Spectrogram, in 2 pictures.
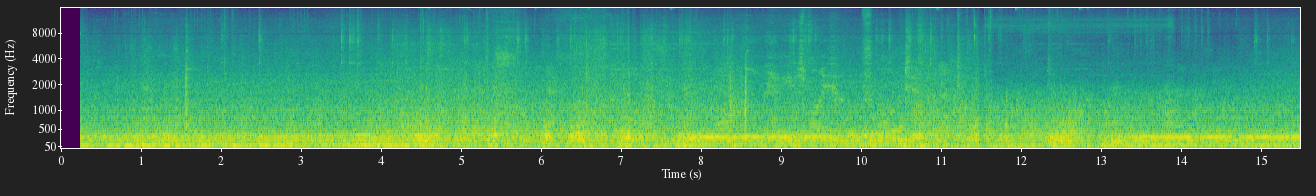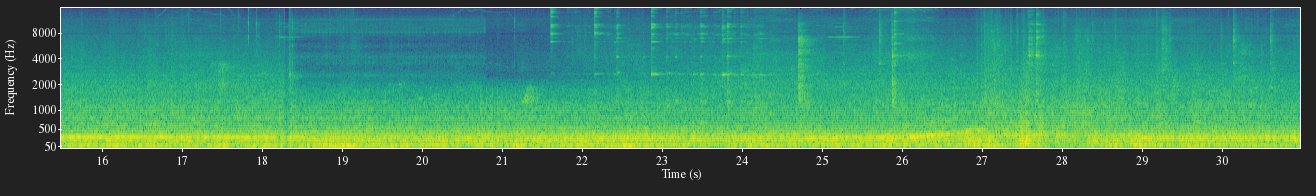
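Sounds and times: train rumbling on rails: 0.2 - 30.9
steady hum: 0.3 - 30.9.

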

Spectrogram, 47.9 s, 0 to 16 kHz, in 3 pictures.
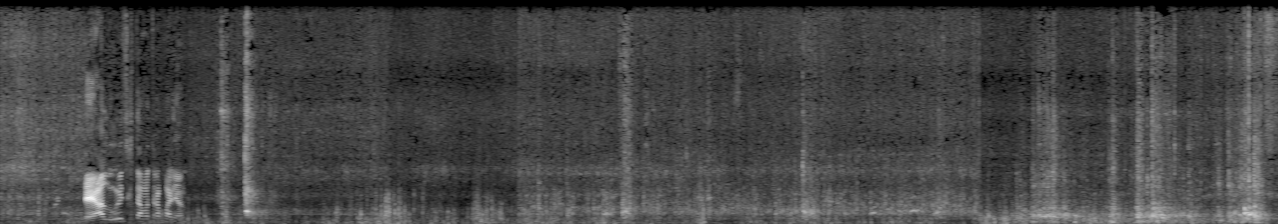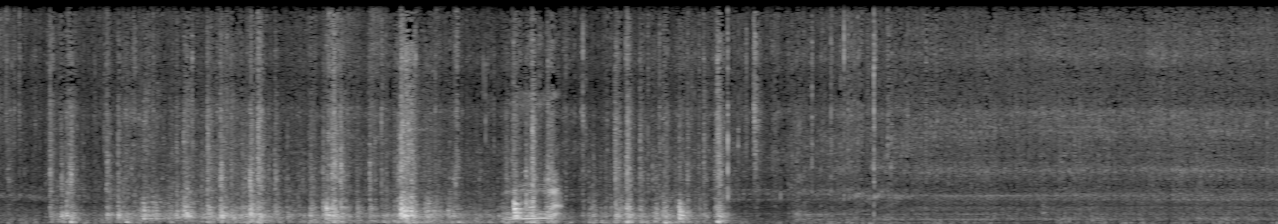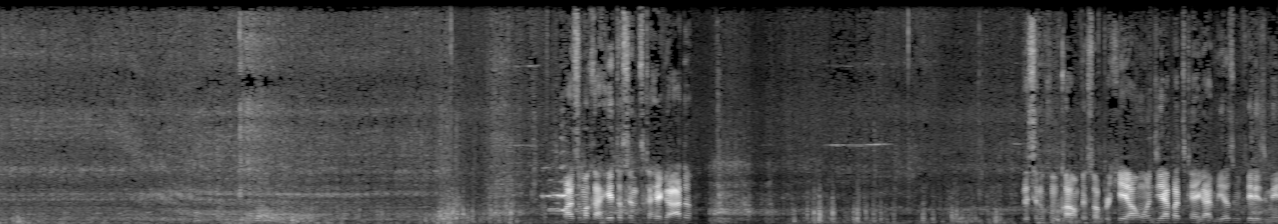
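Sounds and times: hooves clattering on metal floor: 9.6 - 29.3.

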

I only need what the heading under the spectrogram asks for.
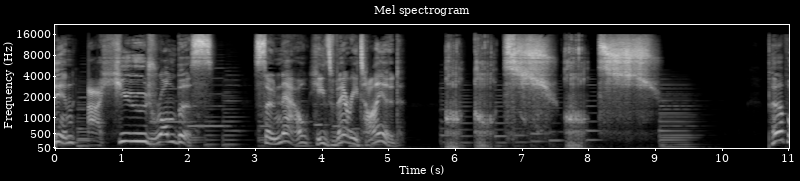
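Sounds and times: cartoon snoring: 5.9 - 9.1.

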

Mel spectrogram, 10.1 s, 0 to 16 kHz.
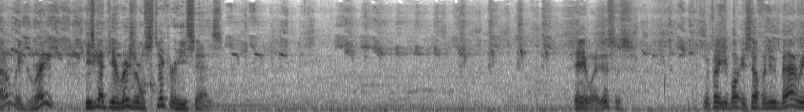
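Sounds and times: bird chirping: 0.0 - 10.0.

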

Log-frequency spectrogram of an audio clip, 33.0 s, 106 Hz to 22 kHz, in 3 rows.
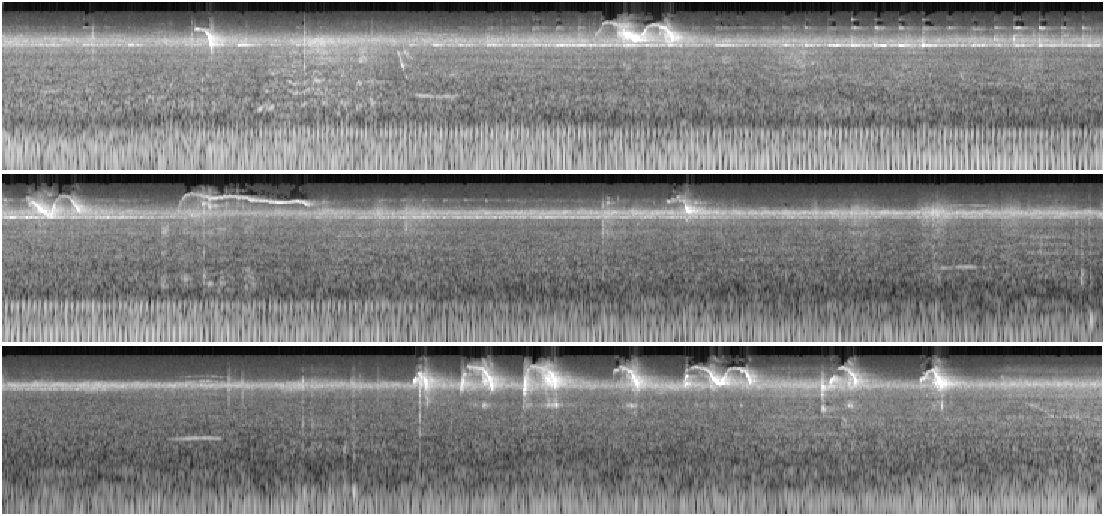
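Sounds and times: high insect-like whine: 0.0 - 33.0
vehicle engine rumbling: 0.0 - 33.0.

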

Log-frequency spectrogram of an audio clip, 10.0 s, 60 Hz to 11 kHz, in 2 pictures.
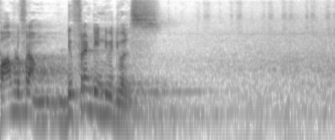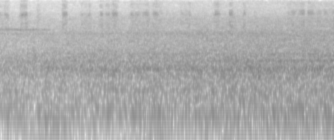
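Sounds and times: marker writing on whiteboard: 2.9 - 10.0.

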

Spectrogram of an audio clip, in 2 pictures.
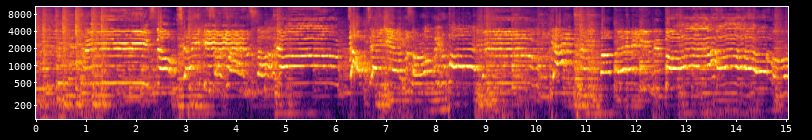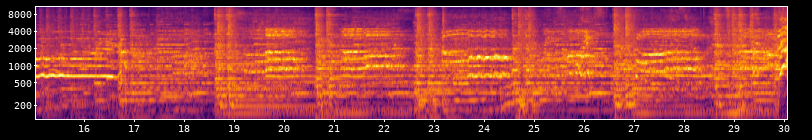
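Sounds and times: live band accompaniment: 0.0 - 30.0
woman singing: 0.8 - 17.1, 21.1 - 30.0.

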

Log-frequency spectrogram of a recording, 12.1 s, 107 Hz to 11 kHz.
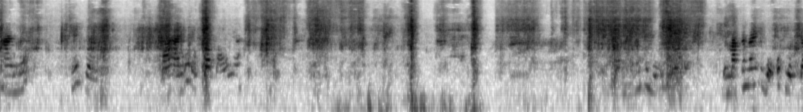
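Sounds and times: fabric and packaging rustling: 0.0 - 12.0.

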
